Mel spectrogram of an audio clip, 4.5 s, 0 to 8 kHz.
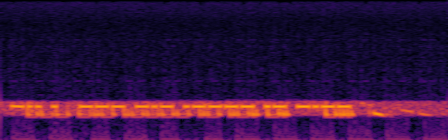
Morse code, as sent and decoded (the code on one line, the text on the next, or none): -.. / --- -.- .---- .- -.--
DE OK1AY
